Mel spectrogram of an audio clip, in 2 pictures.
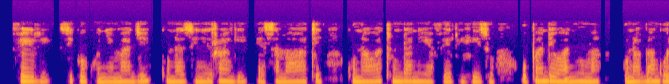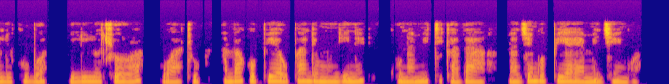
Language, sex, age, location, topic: Swahili, female, 36-49, Mombasa, government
